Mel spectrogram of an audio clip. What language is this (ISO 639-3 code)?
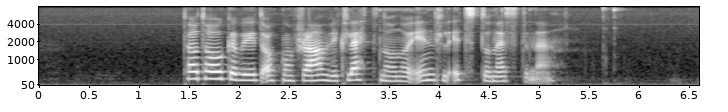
fao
